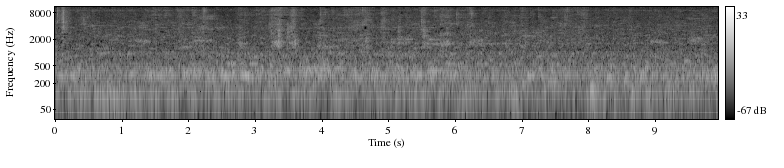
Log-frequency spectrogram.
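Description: Leaves rustle and crinkle as hands fold them.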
